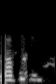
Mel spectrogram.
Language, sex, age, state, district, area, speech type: Manipuri, female, 60+, Manipur, Kangpokpi, urban, conversation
